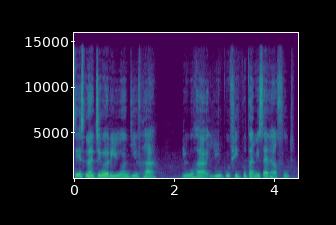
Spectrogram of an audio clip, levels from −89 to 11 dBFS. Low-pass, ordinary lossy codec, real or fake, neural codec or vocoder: 14.4 kHz; none; fake; codec, 44.1 kHz, 3.4 kbps, Pupu-Codec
